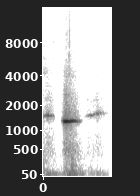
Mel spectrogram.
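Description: A person tries to whistle a simple back-and-forth tune, producing three short, breathy whistled notes in succession, the middle one loudest, with brief gaps between them and no talking.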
